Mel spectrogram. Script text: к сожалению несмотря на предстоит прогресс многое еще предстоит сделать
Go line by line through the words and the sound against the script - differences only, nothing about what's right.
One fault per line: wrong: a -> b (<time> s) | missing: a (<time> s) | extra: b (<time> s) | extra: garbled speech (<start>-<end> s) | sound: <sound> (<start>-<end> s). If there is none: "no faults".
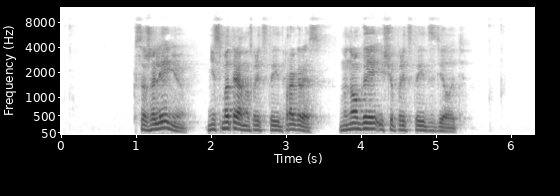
no faults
